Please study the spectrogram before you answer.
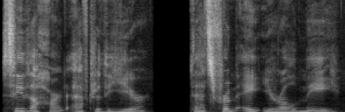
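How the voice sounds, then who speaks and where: A man's voice: high-pitched, moderate pace, vocal fry, voice pushed up, heavily acted. A man voicing a spirited, emotional young woman with a snappy manner in an audiobook.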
